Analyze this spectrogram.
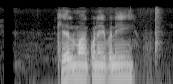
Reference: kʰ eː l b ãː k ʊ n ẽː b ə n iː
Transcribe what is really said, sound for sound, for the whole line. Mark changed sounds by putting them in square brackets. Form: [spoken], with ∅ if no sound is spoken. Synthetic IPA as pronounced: kʰ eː l [m] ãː k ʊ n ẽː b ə n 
